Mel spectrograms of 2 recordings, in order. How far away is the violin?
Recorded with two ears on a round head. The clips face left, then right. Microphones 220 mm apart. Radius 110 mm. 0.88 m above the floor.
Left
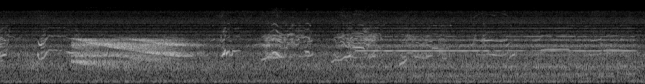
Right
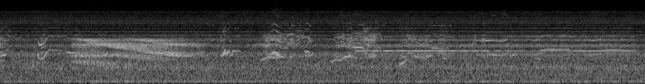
About 1.6 m.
